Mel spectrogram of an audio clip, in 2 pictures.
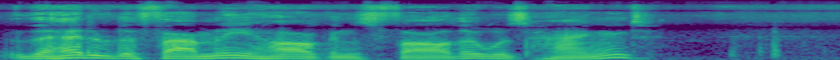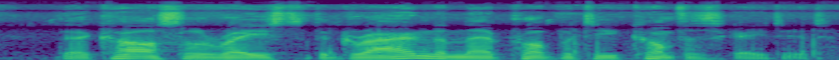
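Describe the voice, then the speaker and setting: A seasoned royal commander in a game drama. His speech is measured and articulate, with a very lively, varied melody that carries stern authority. He chooses formal words and sets them out deliberately. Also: fairly low pitch, low-quality recording. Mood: grave, recounting. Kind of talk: dramatic video game cutscene dialogue.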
